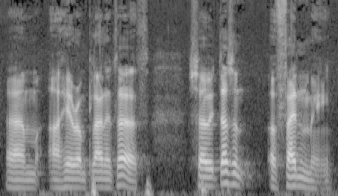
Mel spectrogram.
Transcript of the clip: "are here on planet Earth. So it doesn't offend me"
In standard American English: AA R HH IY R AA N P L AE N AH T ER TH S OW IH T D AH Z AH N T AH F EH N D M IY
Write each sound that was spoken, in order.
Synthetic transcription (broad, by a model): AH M HH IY R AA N P L AE N AH T ER TH S OW IH T D AH Z AH N T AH F EH N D M IY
